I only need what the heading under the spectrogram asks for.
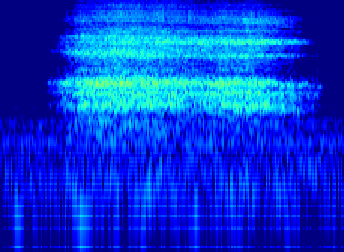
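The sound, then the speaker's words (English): A deep, slow breath during a guided seated breathing exercise: one long, steady, airy rush of air that swells, holds evenly and fades, with no talk. “Take a big inhale through your nose and a full exhale through your mouth.”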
